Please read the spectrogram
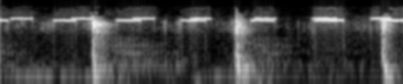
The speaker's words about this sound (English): Now, all we have to do is set the Pabulum robot switch to the same frequency. A counter bleep could be just heard coming from the robot.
